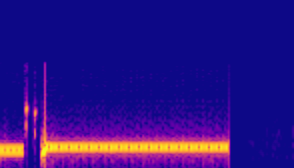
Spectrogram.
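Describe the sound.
Telephone line tone during a call transfer: a couple of brief blips and clicks, then a loud, unchanging tone sustained for roughly a second and a half that stops sharply into silence.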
